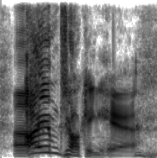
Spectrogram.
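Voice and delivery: very loud, high-pitched, slow, drawn-out yell. Imitating the director yelling at the speaker: imitating someone yelling, with an accent. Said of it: "I like the accent".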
